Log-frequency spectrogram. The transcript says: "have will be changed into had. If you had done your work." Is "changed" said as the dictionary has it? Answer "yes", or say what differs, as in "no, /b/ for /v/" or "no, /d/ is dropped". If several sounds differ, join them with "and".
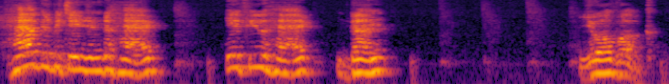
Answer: no, /d/ is dropped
